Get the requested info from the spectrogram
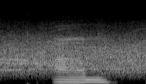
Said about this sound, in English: I guess applause for that.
